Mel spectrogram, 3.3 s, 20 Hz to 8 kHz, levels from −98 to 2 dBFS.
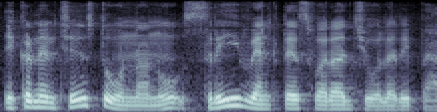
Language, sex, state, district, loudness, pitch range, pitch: Telugu, male, Andhra Pradesh, Manyam, -18 LUFS, 100-135 Hz, 115 Hz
